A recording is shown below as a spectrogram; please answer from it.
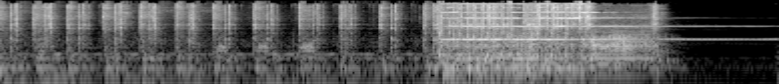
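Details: Gottlieb North Star pinball machine that would not reset, powered up: fast steady relay clicking at about four a second, then a loud ringing bell burst that cuts off abruptly, and a fuse is thought to have blown. Startup relay clatter and bell burst, short suspected.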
